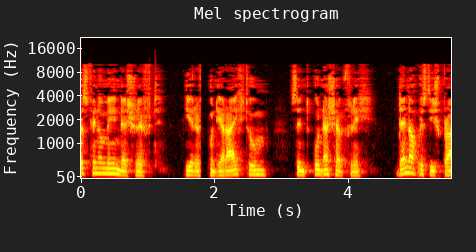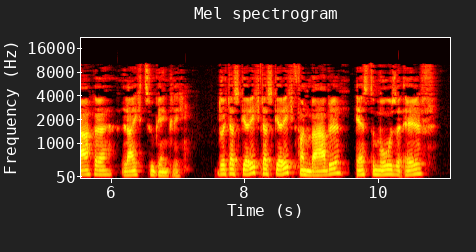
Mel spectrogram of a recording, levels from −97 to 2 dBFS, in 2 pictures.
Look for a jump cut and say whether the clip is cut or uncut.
cut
